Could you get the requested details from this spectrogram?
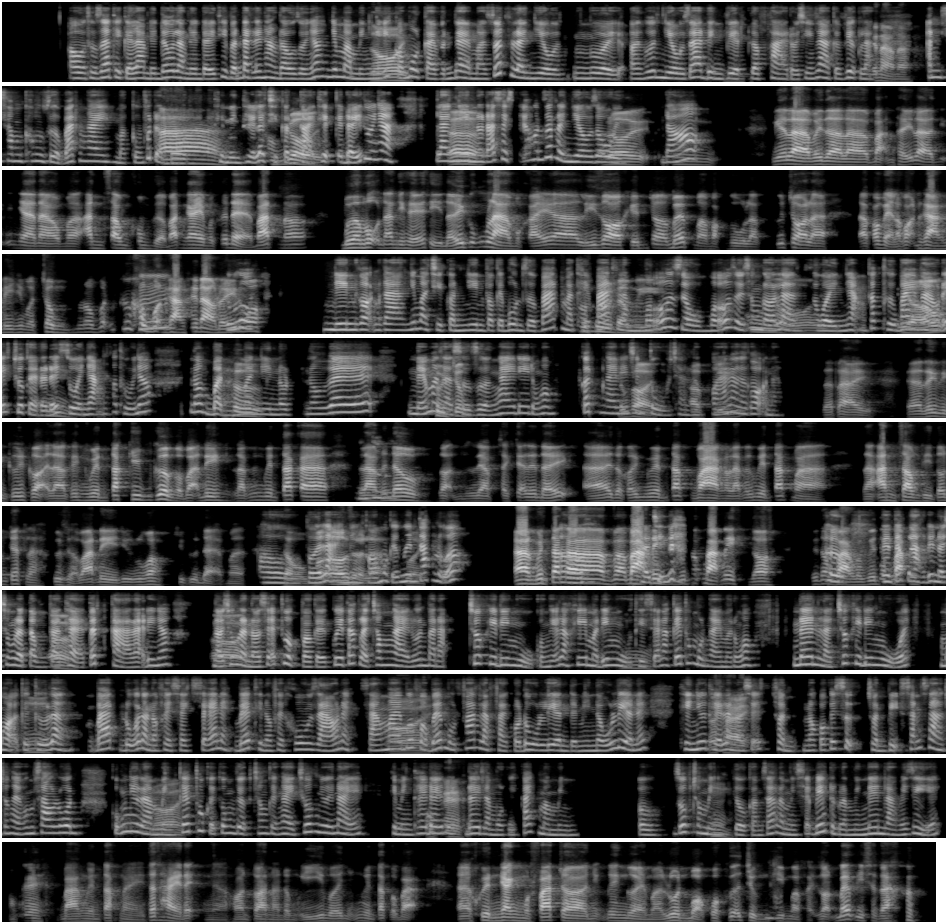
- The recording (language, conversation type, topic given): Vietnamese, podcast, Bạn có mẹo nào để giữ bếp luôn gọn gàng không?
- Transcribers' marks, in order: other background noise; laughing while speaking: "đúng"; laugh; laughing while speaking: "Ừ"; laughing while speaking: "Ừ"; laughing while speaking: "là"; laughing while speaking: "Ừ"; unintelligible speech; chuckle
